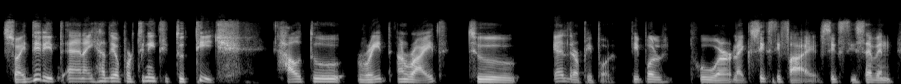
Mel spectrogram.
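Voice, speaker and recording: This guest in a relaxed interview is a man in his 40s from Colombia who speaks Spanish natively with a Colombian accent. His medium-pitched voice sounds bright and forceful, though he hesitates often, restarting and filling gaps. There's no room sound.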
